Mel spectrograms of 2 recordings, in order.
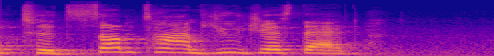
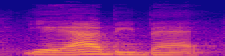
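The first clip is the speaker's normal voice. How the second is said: low man voice; 8 semitones lower, 4 dB quieter than usual. Retold or imitated.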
